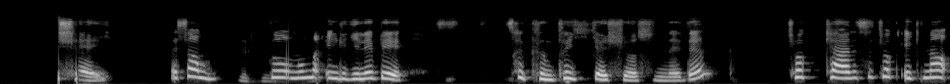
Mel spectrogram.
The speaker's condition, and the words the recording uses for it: Stuttering. Hani şu anda ben hani sakin sakin konuşurken işte gözümü kapatmıyorum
